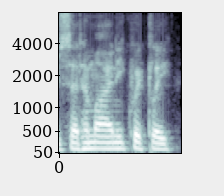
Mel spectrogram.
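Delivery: ordinary delivery, nothing marked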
